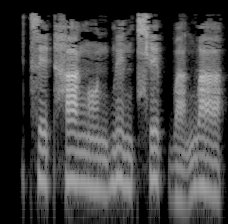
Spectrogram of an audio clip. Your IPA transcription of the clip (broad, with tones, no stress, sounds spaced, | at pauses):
t͡s e˦ ʔ h a˦ ŋ ɔ̃˧ n b ẽ˥˧ n t͡ɕʰ e˦ p̚ b a˨˩ n̪ w a˥˧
